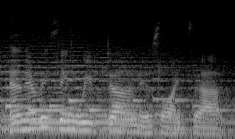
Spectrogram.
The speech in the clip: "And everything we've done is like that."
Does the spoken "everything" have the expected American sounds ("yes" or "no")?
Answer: yes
